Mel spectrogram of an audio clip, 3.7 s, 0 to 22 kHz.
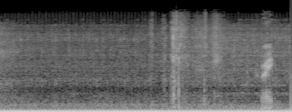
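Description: Inside an MK5 VW Golf Twincharger with a faulty high-pressure fuel pump, the engine gives a loud, steady low drone while the car drives, with a few brief higher-pitched noises over it.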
